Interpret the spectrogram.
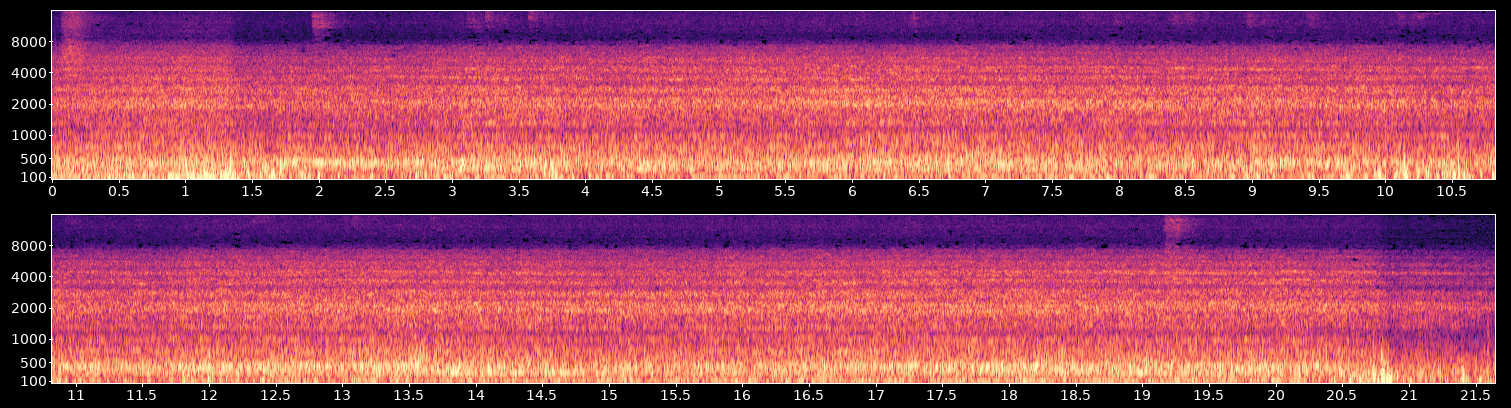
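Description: Freight train of open box wagons rolling past: a steady rumble and clatter of steel wheels on the rails. The sound drops away near the end as the last wagon goes by.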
